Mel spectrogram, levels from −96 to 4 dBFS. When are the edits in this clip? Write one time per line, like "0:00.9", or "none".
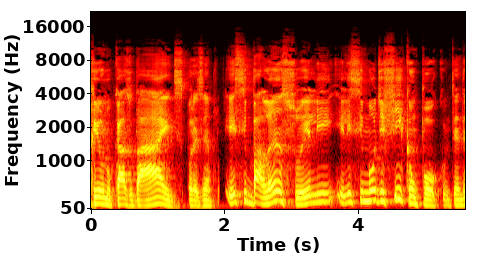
0:01.9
